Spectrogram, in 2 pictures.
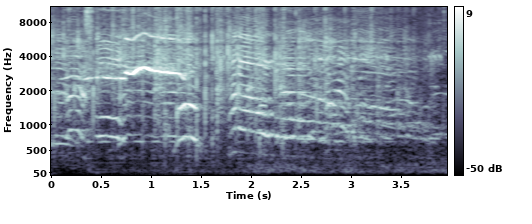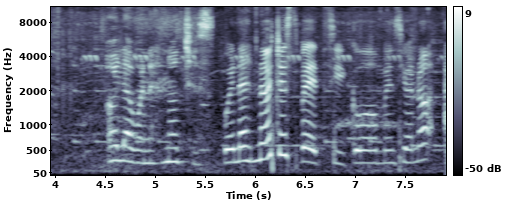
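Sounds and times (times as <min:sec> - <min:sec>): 
group applauding for a contest winner: 0:00.0 - 0:04.2
speech: 0:04.5 - 0:07.8.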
